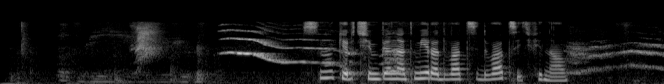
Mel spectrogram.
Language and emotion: Russian, neutral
